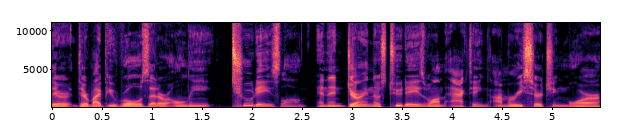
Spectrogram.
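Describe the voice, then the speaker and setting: Captured in a very clean recording with a silent background and a dry, close sound with no echo, a man uses a normal speaking voice of fairly low pitch with ordinary pitch variation. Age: 30s. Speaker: podcast host and aspiring actor, Marine. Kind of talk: casual solo podcast monologue, storytelling. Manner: casual, many fillers.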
